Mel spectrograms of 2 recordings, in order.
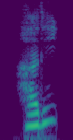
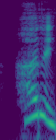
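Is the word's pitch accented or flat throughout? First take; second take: flat; accented. First: The pitch stays flat across the word. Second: The pitch is not flat across the word. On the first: The speaker calls it right. "全体がプレーンってことは" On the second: The speaker calls it wrong. "針じゃなくて"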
